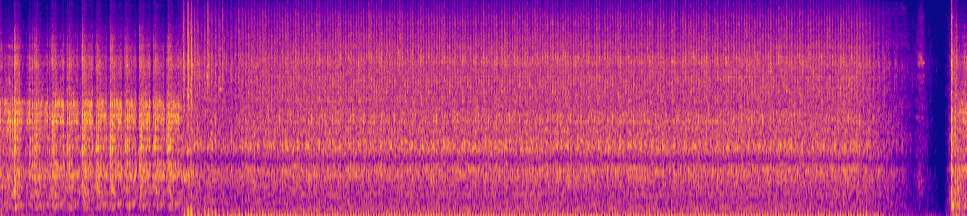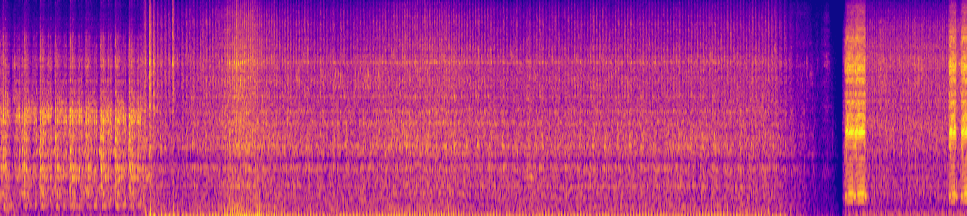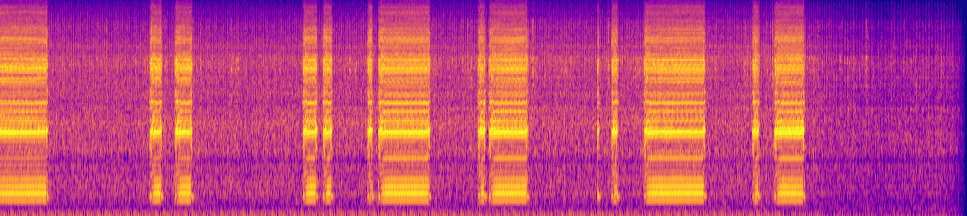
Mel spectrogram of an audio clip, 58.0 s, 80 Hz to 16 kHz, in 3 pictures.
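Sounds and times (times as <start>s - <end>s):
engine hand crank starting: 0.0s - 4.8s, 17.1s - 23.2s
engine revving: 0.0s - 35.4s, 36.2s - 55.4s
old car engine idling: 0.0s - 58.0s.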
